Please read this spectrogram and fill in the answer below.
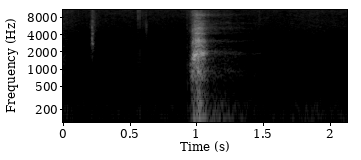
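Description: A man's single sighed exclamation, "wah", about a second in, trailing off into a breathy exhale, picked up close by a headset microphone.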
